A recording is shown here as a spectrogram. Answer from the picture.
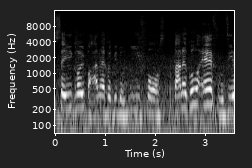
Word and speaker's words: e-4ORCE: version It's system named e-4ORCE But they replaced the letter "F" with "4" And the pronunciation of "4ORCE" It comes from the word "Four" So Nissan clearly understands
